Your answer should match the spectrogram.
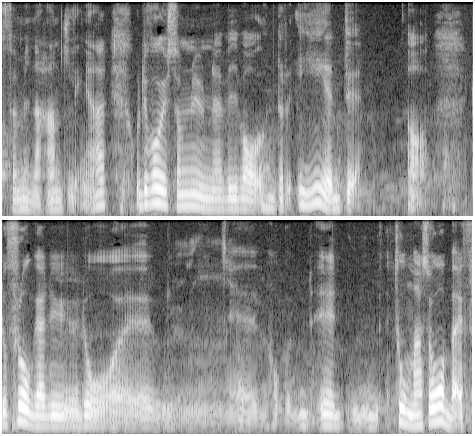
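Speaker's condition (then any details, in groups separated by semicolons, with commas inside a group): No condition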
